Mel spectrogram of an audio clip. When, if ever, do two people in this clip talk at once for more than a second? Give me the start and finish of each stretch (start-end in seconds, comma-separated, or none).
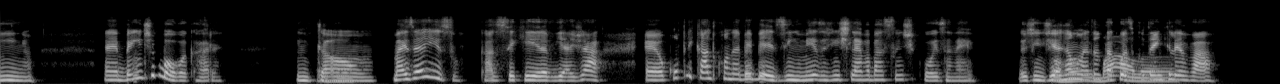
10.5-11.8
